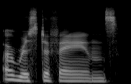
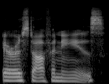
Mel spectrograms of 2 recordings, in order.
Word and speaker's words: Aristophanes: I called him Aristophanes. But it's actually pronounced Aristophanes, which I recognize immediately now that I hear it said the right way.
